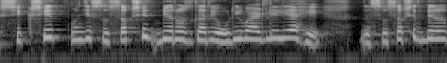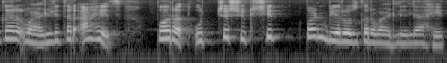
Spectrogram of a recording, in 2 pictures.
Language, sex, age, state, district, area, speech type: Marathi, female, 30-45, Maharashtra, Wardha, urban, spontaneous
